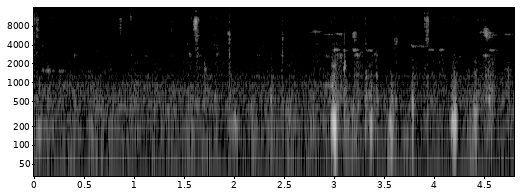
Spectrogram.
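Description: Soft eating sounds of people eating with their hands: quiet chewing and lip smacks, with a run of short soft taps and clicks starting about three seconds in. Faint bird chirps come in near the end.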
